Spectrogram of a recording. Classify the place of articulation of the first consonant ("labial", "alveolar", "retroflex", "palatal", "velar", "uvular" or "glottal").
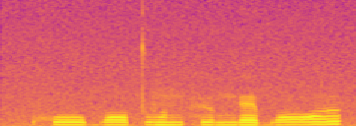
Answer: velar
